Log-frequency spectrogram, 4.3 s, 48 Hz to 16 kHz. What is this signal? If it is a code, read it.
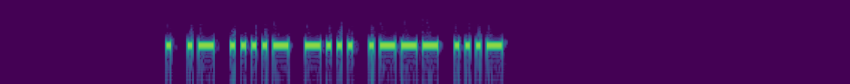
Morse code, heard as a keyed tone, about 45 wpm, 700 Hz. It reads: EA4BJV
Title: DXCC-100 Call Signs - 6 Characters - Repeated 3x - 45wpm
